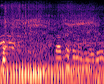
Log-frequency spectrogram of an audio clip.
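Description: Motorcycle engine running close by, a steady low pulsing note, with faint voices over it.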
